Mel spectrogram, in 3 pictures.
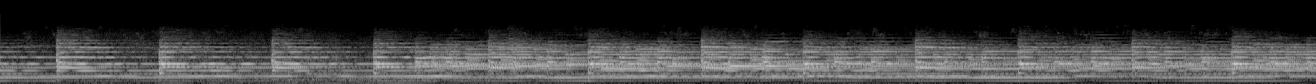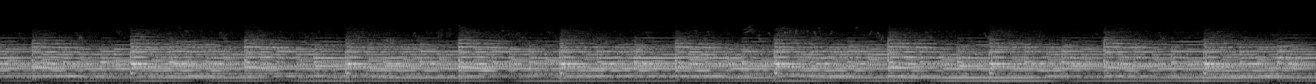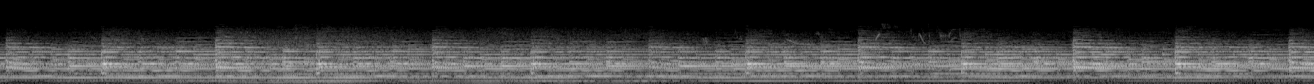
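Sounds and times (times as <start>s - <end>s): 
bells ringing: 0.0s - 39.4s.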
